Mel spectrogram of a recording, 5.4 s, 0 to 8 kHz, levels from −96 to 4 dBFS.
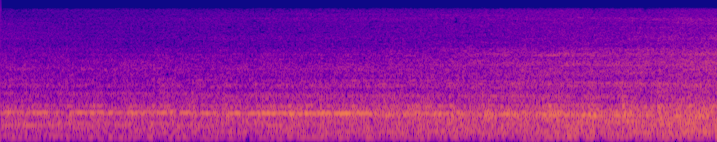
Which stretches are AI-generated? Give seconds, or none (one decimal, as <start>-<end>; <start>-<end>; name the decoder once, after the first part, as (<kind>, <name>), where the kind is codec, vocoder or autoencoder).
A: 0.0-1.3 (codec, DAC); 3.8-4.3; 5.0-5.4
